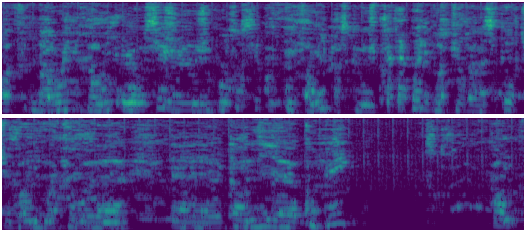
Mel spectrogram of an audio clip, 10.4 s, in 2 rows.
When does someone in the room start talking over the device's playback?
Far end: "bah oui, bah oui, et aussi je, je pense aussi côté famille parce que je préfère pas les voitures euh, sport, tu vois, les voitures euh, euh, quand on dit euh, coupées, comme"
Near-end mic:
none

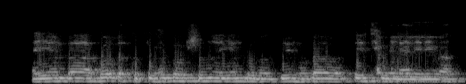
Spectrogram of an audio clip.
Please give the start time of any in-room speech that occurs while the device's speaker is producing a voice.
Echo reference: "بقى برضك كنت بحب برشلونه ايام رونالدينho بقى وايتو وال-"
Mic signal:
4 s

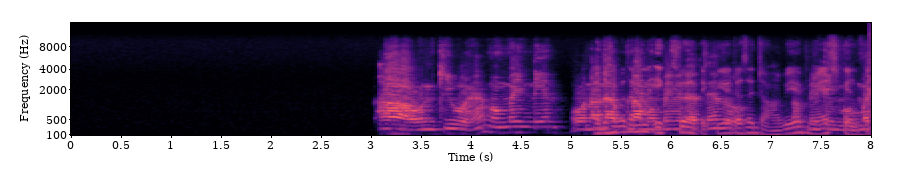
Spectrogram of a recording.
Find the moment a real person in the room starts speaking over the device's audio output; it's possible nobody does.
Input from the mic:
5 s

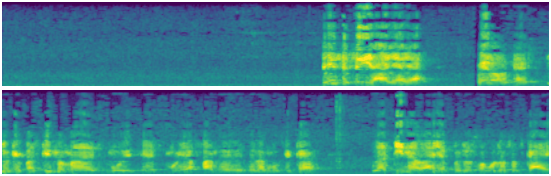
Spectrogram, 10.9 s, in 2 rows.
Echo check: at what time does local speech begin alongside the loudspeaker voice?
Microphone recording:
none

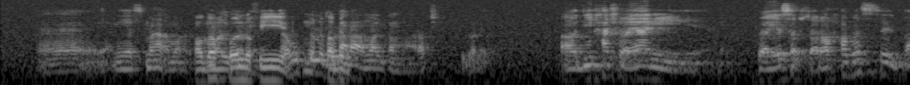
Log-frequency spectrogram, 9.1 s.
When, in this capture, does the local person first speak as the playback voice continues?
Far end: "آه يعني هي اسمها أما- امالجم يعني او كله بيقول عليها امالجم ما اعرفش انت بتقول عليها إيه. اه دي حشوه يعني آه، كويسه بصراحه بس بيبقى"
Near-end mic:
2 s

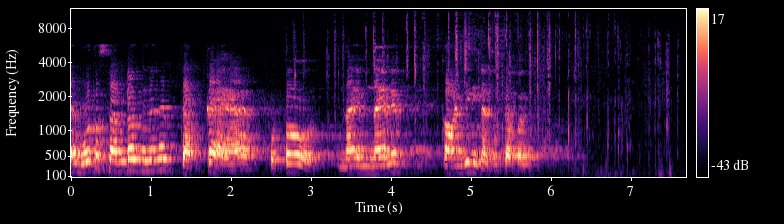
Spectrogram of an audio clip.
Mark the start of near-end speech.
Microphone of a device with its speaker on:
none

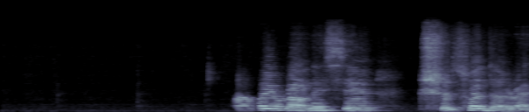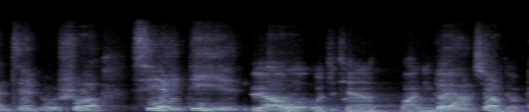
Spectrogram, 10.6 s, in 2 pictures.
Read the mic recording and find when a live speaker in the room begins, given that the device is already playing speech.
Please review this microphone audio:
8 s

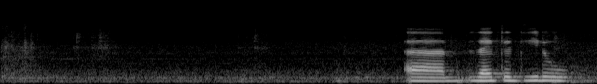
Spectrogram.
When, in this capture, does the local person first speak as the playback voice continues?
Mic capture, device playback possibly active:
4 s

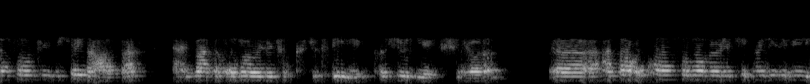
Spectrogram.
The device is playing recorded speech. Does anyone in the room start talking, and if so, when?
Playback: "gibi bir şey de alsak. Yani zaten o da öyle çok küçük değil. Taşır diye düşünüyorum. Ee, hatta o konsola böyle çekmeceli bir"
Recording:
none

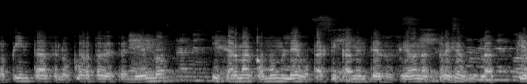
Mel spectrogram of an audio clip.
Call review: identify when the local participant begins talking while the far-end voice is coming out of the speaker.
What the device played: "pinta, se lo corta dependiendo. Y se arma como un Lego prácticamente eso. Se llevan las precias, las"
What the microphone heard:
1 s

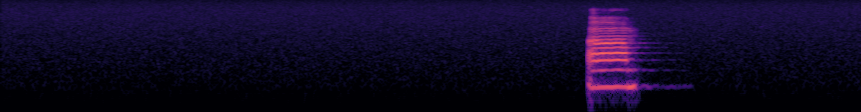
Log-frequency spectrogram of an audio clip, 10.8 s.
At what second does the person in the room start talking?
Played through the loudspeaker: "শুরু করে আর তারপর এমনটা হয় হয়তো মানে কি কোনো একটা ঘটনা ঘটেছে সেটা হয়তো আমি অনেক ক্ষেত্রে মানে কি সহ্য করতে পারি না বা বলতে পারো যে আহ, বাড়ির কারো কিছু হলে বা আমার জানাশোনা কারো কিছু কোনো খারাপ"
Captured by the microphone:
7 s

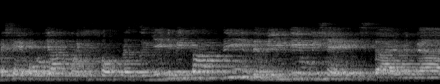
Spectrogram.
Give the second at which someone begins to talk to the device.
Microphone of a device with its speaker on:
none

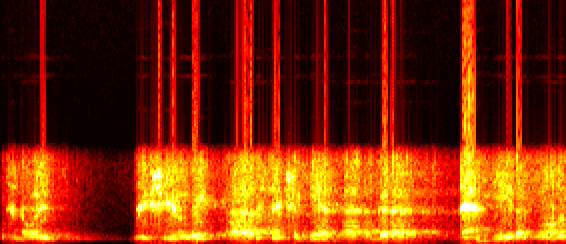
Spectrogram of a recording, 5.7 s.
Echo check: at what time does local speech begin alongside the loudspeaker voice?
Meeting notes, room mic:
2 s

